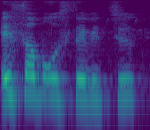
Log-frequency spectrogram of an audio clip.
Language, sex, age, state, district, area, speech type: Punjabi, female, 18-30, Punjab, Jalandhar, urban, spontaneous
